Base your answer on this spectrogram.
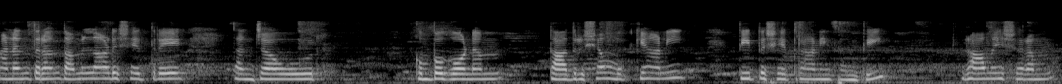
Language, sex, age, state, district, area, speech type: Sanskrit, female, 18-30, Tamil Nadu, Dharmapuri, rural, spontaneous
